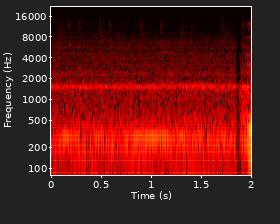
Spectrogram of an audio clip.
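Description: Room tone: a steady electrical-sounding hum, with a low tone and a higher whine, over a soft even hiss. It briefly drops out just before the end.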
